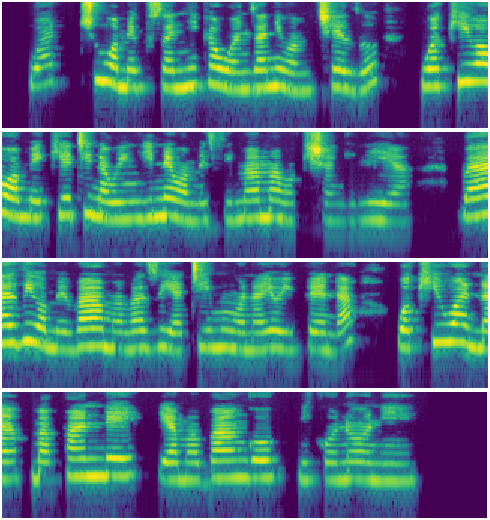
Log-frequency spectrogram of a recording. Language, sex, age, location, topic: Swahili, female, 25-35, Kisumu, government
